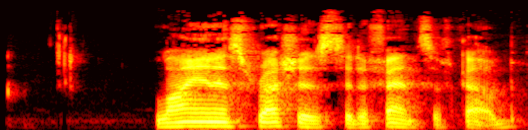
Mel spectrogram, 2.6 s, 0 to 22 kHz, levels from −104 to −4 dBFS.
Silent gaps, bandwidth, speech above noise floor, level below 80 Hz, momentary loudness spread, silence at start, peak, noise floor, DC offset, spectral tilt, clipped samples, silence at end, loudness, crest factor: none; 16 kHz; 26 dB; -60 dBFS; 10 LU; 0.8 s; -2 dBFS; -46 dBFS; under 0.1%; -2.5 dB/octave; under 0.1%; 0.05 s; -18 LUFS; 20 dB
